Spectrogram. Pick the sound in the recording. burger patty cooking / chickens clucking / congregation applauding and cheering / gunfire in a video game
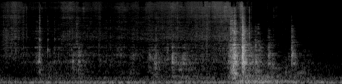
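burger patty cooking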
